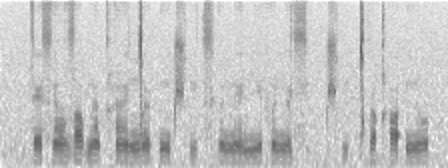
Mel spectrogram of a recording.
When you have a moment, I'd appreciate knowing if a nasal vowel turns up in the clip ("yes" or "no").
yes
